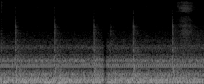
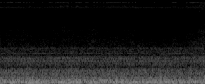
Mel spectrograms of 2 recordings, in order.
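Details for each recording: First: Stock pulse-type fuel pump of a diesel heater running alone, sharp even ticks about twice a second over a steady fan hum, before sound-deadening; loud ticking fuel pump, annoying enough to disturb a night's camping. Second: Diesel heater fuel pump runs alone with a low, soft steady rumble and faint even pulsing; quiet, well-damped pump operating normally.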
